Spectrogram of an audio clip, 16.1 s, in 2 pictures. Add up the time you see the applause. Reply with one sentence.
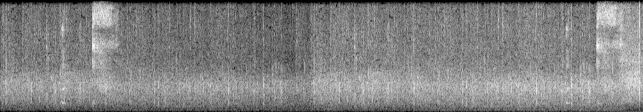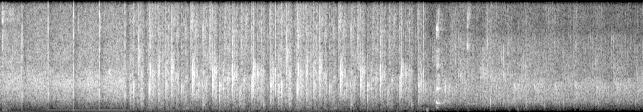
You can hear the applause for 16 seconds altogether.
